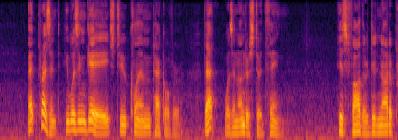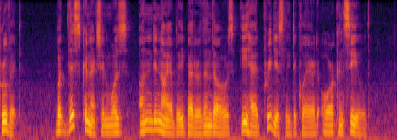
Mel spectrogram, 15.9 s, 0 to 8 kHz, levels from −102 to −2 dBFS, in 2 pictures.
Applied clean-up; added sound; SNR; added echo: none; none; none; none.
